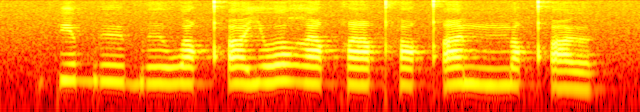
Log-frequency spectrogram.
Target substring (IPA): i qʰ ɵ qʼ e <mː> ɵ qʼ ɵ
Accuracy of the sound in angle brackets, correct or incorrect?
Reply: correct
